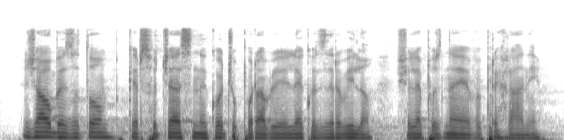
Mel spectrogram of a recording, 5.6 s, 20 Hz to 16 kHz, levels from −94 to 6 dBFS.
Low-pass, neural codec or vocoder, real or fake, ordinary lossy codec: 7.2 kHz; codec, 16 kHz, 16 kbps, FreqCodec, larger model; fake; none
